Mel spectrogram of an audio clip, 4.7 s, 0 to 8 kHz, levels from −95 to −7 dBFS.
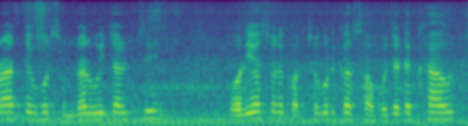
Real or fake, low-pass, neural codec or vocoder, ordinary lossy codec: real; none; none; none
